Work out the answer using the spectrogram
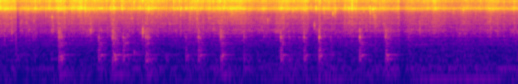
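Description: Green chillies and ginger frying in oil in a frying pan: a steady sizzle with irregular short clicks and taps through it.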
